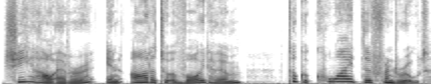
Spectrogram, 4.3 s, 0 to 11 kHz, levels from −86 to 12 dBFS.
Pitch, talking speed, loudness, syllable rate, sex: 235 Hz, 165 wpm, -17 LUFS, 5.6 syllables/s, female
